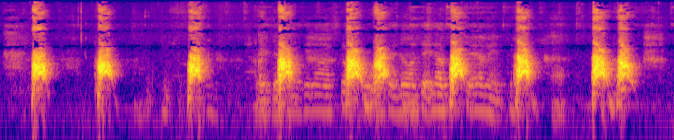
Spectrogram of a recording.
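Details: Maltese dog named Rico searches a house for a stinky skunk on a rainy day, giving short sharp barks, singly and in pairs, a few seconds apart, with faint voices murmuring between barks.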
